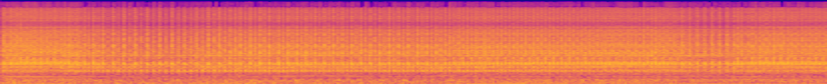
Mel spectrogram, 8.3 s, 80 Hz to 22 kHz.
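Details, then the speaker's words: 1990 Buick LeSabre 3800 V6 at idle with the front valve cover off: a loud, fast, even heavy knock from the engine internals; bearing, lifter or rod is suspected but not identified, with oil spilling below; owner considers the engine trashed. "Okay, I'm going to try starting the car without the valve covers. See if I can tell where that terrible racket's coming from."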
